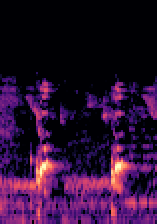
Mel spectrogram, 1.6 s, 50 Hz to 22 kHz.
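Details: Female hunting decoy fowl, a caged bird kept for sale, gives two short, bright, rising notes about 0.7 seconds apart, with quiet background between calls.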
